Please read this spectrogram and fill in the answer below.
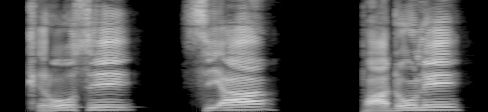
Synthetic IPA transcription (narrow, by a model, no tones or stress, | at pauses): kʼɪɾo̞ːsɛ | sɪʔaː | paːd̪o̞ːnɛ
